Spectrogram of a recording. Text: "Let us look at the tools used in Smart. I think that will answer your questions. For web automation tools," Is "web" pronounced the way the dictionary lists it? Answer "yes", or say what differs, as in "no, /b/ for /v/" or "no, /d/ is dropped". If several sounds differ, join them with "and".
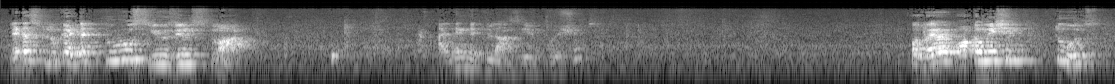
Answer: no, /b/ is dropped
